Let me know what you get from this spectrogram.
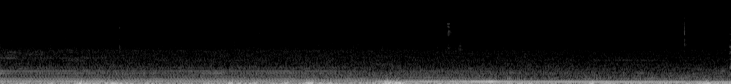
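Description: Toyota 86's flat-four boxer engine running steadily under way, with road rumble, heard inside the cabin. The engine note swells a little about four seconds in.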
